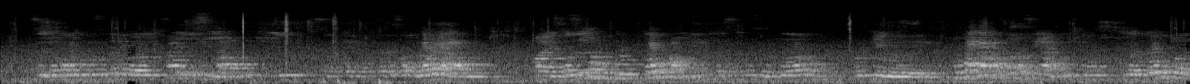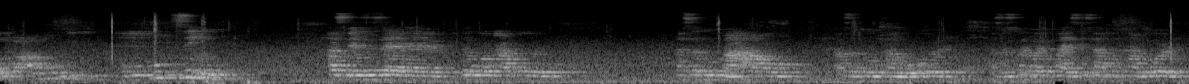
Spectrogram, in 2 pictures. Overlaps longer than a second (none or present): none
